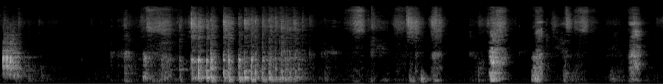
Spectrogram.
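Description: A French bulldog puppy playing with an empty plastic water bottle on a tile floor: the bottle crackles and clatters against the tiles in irregular bursts, thickest about a second in, with sharp knocks later on and the puppy's own small dog noises mixed in.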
